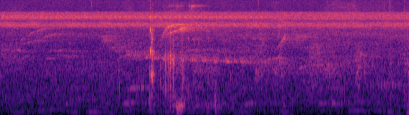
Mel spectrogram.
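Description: Faint, steady high buzz of insects, with a few short clicks about a second and a half in.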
